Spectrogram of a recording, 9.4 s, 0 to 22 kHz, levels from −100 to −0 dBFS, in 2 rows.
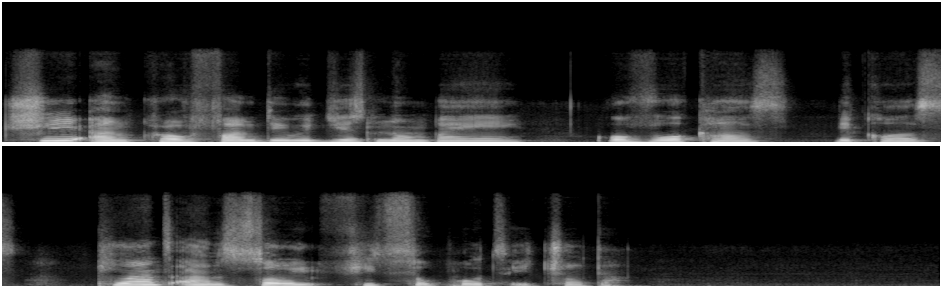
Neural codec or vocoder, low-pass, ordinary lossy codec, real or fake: codec, 44.1 kHz, 2.6 kbps, SNAC; 14.4 kHz; none; fake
